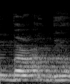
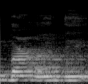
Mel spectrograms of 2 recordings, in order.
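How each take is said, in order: Both takes have the same delivery.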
